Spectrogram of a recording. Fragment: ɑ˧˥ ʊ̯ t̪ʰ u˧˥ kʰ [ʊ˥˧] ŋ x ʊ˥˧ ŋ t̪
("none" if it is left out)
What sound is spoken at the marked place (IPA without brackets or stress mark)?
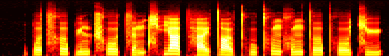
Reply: ʊ˥˧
